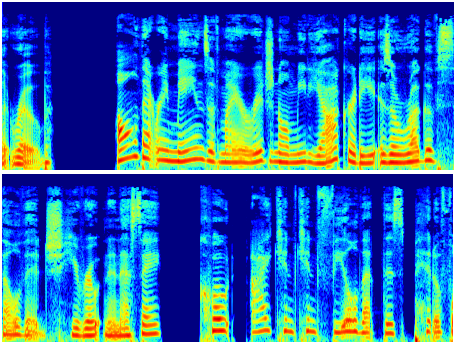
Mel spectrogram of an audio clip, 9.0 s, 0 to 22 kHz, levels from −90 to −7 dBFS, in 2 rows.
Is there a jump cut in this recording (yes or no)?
yes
